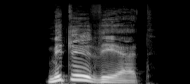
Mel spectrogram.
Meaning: average, arithmetic mean
- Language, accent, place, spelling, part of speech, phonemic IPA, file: German, Germany, Berlin, Mittelwert, noun, /ˈmɪtl̩vɛʁt/, De-Mittelwert.ogg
